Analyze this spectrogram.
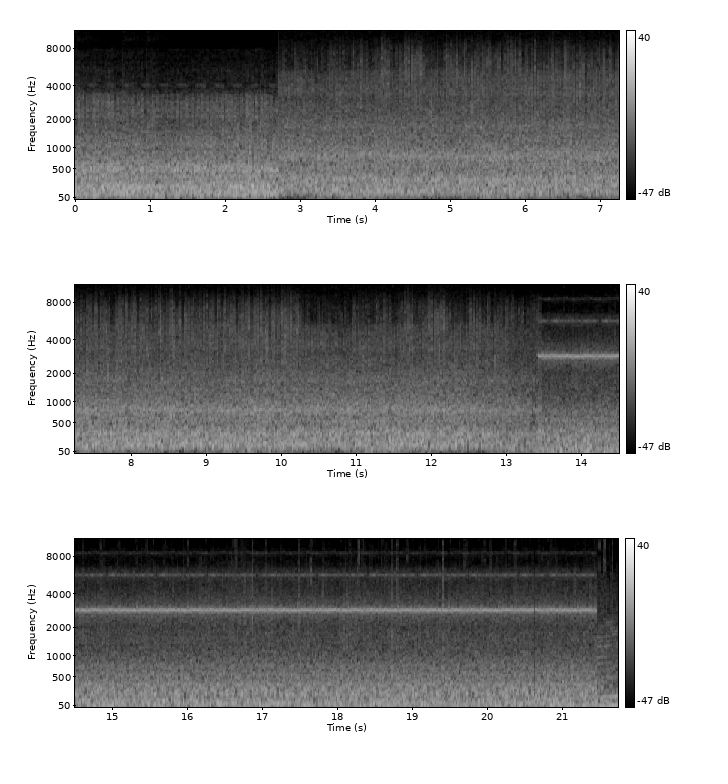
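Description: Cartoon sound effects: a loud, dense rumbling noise, and from about two-thirds of the way in a steady high-pitched whine with overtones joins it, the sound of Godzilla's atomic-breath beam firing. The whine cuts off just before the end.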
